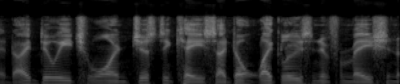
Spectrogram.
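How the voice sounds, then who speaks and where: A man talks with a very deep, low pitch. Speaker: sports card game hobbyist. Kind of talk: screen-recorded software tutorial. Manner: halting, stumbling over words; casual, filler-heavy.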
